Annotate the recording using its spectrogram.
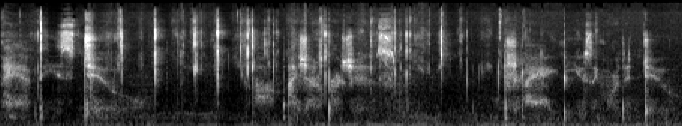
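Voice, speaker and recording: Whispering over noticeable background noise, a woman speaks at a fairly slow pace with long, frequent pauses. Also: big swings in loudness. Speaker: ASMR creator. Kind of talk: ASMR makeup tutorial. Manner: whispered.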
